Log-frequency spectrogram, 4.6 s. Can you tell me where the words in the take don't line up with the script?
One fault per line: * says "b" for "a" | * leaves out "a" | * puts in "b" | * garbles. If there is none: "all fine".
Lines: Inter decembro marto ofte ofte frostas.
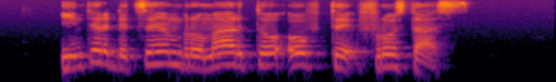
* leaves out "ofte"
